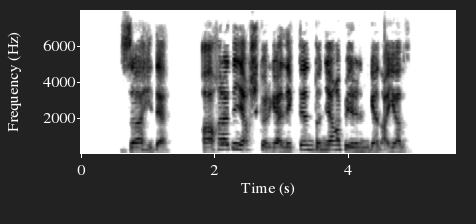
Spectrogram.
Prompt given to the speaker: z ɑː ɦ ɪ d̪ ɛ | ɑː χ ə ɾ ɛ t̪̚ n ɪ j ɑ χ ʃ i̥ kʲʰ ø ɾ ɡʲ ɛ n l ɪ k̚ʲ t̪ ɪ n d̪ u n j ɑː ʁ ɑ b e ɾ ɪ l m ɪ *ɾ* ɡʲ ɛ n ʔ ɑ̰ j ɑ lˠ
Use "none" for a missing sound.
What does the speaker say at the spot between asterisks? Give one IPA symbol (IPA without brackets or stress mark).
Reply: none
